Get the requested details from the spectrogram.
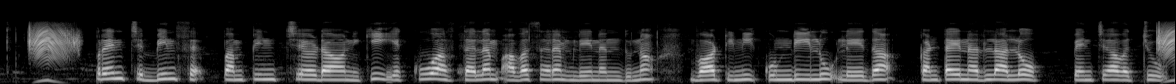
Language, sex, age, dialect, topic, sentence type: Telugu, female, 18-24, Southern, agriculture, statement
